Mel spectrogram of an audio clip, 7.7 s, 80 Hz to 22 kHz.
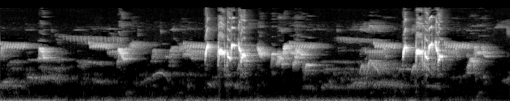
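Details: Red-whiskered bulbul singing the Burmese 3-4-5-6 style meant for teaching young birds: short whistled slurs building into two loud, jumbled chattering flourishes, separated by quieter lilting phrases; a low hum fades out.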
